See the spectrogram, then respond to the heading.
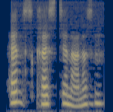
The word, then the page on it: Hans Christian Andersen: ˈhænˀs ˈkʰʁestjæn ˈɑnɐsn̩; Danish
